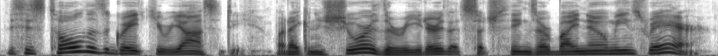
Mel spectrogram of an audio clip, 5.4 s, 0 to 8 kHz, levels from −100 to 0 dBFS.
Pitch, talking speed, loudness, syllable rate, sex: 145 Hz, 235 wpm, -15 LUFS, 5.6 syllables/s, male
